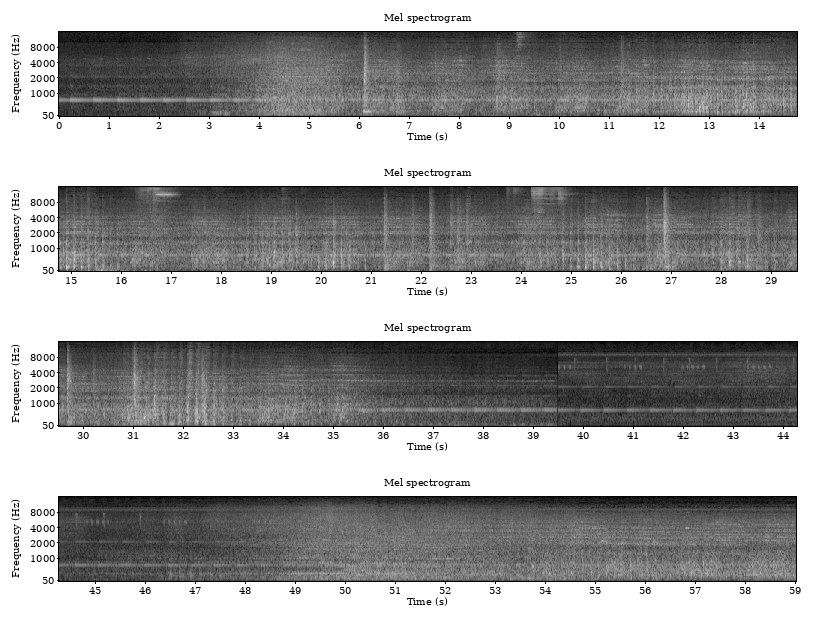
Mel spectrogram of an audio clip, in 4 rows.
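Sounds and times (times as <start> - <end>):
continuous high ringing tone: 0.0 - 4.1, 34.7 - 49.0
train wheels clacking over rail joints: 3.4 - 35.9.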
